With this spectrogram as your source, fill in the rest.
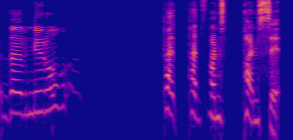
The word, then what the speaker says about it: pancit: Pad, Punsit. Pancit, yeah.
